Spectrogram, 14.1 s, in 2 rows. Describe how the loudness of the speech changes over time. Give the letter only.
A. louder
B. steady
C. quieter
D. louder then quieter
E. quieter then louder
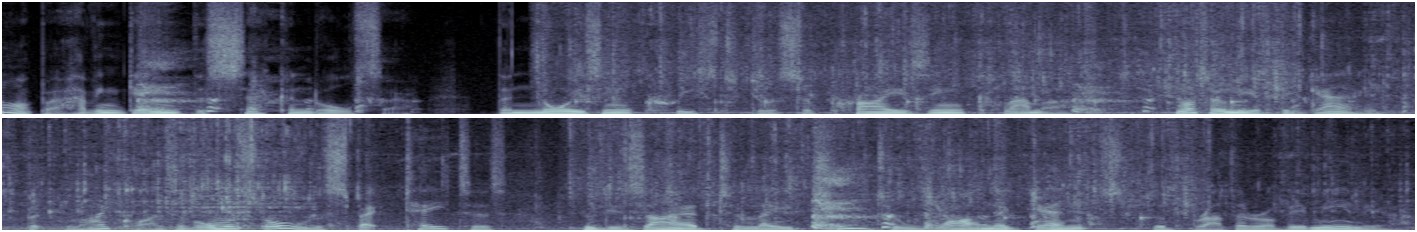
B.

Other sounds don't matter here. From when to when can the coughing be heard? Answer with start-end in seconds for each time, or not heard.
0.7-2.1, 5.3-7.1, 11.1-12.3.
